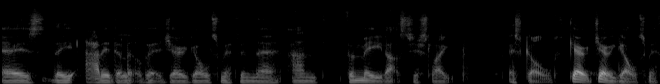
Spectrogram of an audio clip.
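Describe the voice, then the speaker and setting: A man speaks with a North Welsh accent. His pitch is very deep and low, and his pace is moderate. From North Wales, Llandudno. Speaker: vinyl collector livestream host. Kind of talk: casual live stream chat reading viewer comments. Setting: home live stream on camera. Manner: animated.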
